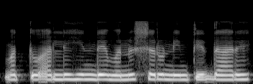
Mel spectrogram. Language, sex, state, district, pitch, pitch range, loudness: Kannada, female, Karnataka, Bidar, 225 Hz, 220-230 Hz, -12 LUFS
